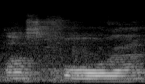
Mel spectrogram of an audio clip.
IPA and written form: ˈɑːsk fɔːr ən ... (ask for an)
